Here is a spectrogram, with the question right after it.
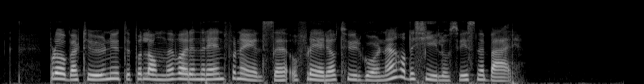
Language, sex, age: Norwegian, female, 26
